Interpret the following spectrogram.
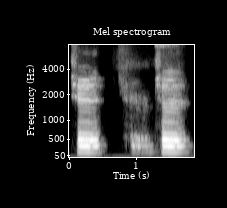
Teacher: CH ở giống TR, ta bật nhẹ hơi này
